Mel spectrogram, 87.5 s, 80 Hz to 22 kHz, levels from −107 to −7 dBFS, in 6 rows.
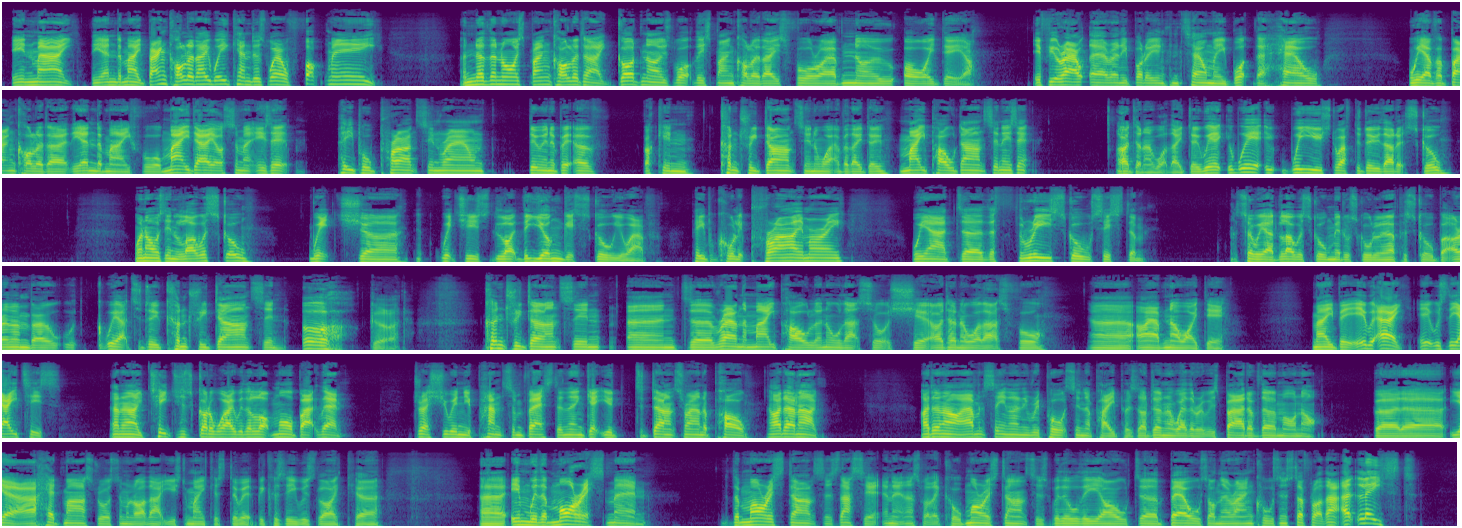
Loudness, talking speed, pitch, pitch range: -21 LUFS, 190 wpm, 115 Hz, 105-135 Hz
